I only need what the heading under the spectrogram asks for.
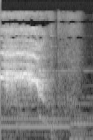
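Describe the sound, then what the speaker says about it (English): A child screaming indoors at home: one loud, high-pitched shriek that fades quickly, followed by a low voice. "screaming like a crazy guy"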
